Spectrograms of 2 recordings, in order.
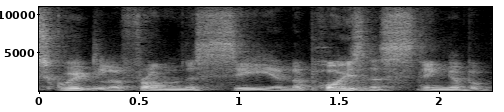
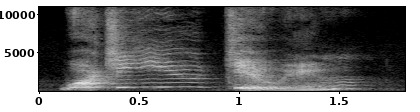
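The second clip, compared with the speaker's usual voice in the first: loud, screechy, shrill, very high shriek; 5 dB louder than usual. Narrator reading Grandma calling to George from the next room, shrill voice. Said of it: "came the shrill voice".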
